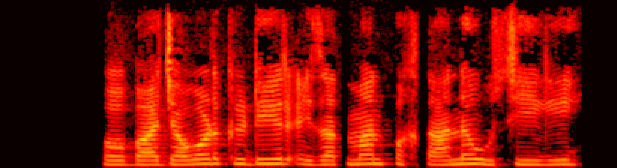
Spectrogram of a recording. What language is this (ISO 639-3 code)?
pus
